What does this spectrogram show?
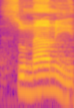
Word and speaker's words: tsunami: lesson mr marvin andal tsunami the t is silent honest the h is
